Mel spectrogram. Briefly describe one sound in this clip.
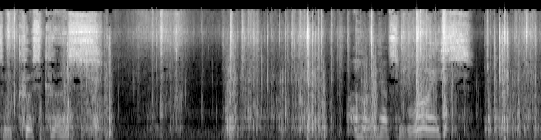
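A plastic bag crinkles as it is set down.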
